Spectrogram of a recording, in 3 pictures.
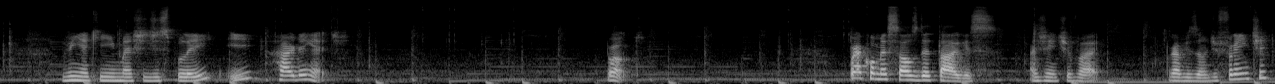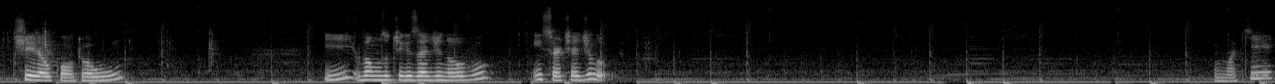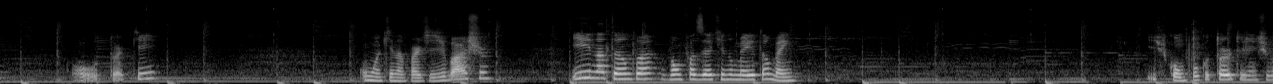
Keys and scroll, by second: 9.8 space, 11.1 space, 13.1 1, 14.3 1, 37.1 w.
